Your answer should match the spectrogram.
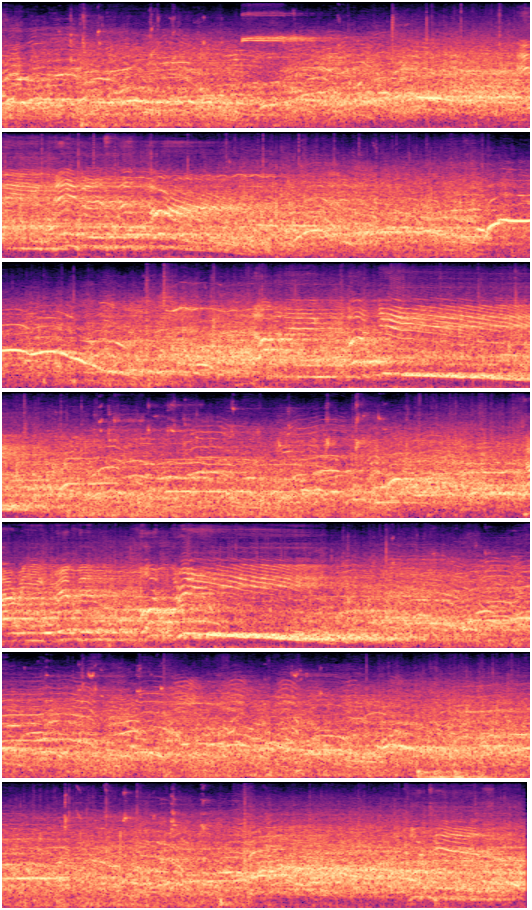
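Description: Basketball bouncing on a hardwood court during live play, over continuous arena noise with voices.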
